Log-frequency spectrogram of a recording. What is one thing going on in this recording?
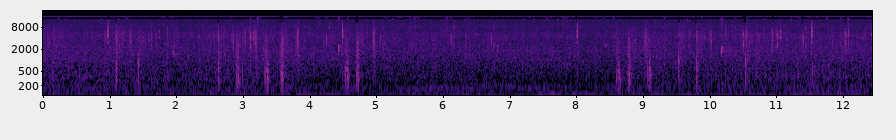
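Footsteps tap and scuff on stone floors.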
